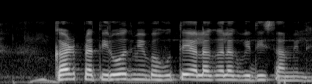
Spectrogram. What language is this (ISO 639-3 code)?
mag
